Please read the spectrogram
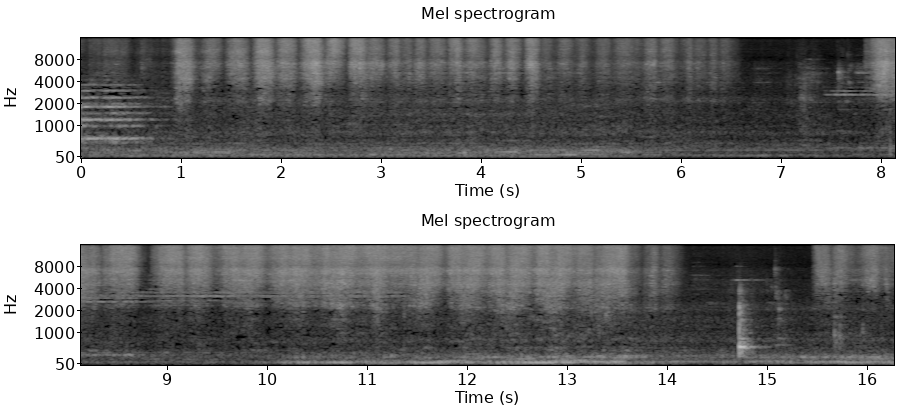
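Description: A hand scrubber rubbed hard against ceramic wall tiles in quick back-and-forth strokes, scraping off grime, with a pause of about a second and a half midway. The scrubbing stops shortly before the end, followed by a single sharp tap.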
